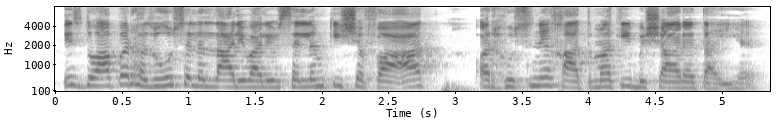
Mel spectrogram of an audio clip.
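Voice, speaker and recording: A woman teaching a religious lesson, explaining slowly and repeating the key rules. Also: on the high side, fairly even intonation, a bit bright. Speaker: Quran teacher.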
